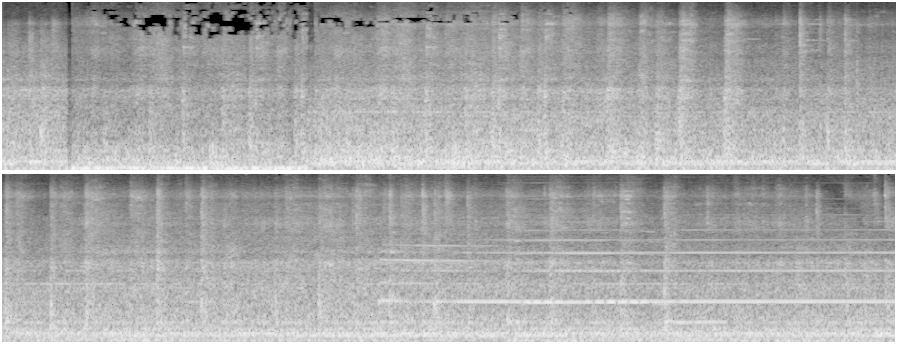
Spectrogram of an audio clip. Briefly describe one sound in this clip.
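An electric locomotive hums steadily as it runs along the track.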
